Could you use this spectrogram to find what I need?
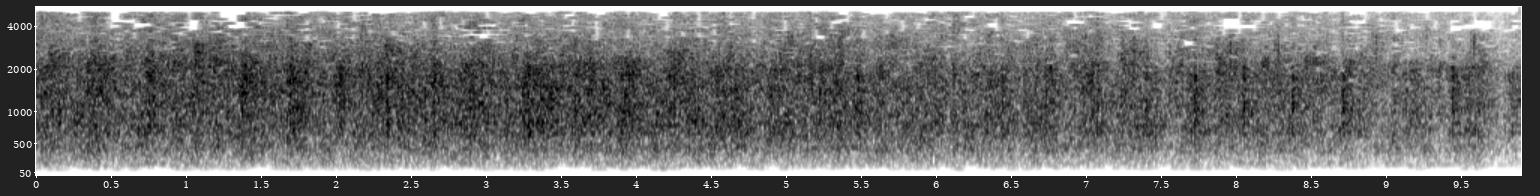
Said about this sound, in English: You guys have all heard from our wonderful speakers and musicians, but there's people behind the scenes that you haven't seen doing all kinds of stuff. AV, parking, tables, registration. And so let's just give those folks a round of applause.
